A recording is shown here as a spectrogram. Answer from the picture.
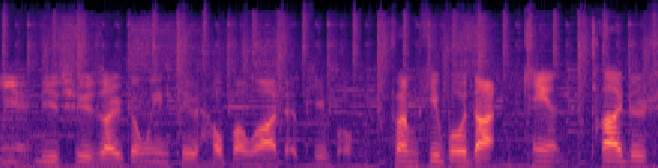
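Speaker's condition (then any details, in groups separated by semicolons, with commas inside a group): Cerebral palsy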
